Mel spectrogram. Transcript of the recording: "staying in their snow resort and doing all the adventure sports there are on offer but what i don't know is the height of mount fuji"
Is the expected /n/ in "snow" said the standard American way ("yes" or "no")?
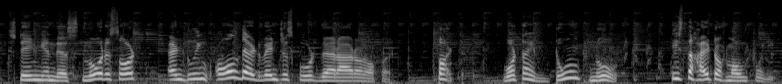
no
